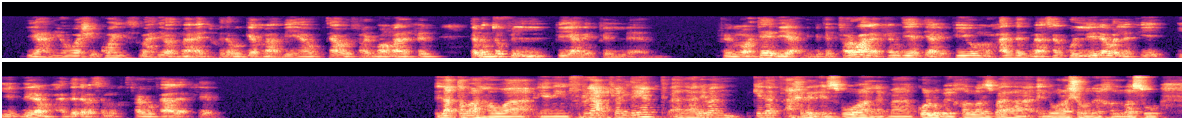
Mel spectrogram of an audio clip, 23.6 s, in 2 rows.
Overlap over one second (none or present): none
